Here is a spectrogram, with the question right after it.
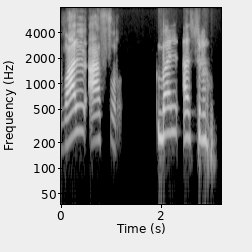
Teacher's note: वल जी, वल अस्र, स्वाद मोटा रा, आप स्वाद को तो मोटा कर रहे हैं, रा को मोटा करना है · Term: रा मोटी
